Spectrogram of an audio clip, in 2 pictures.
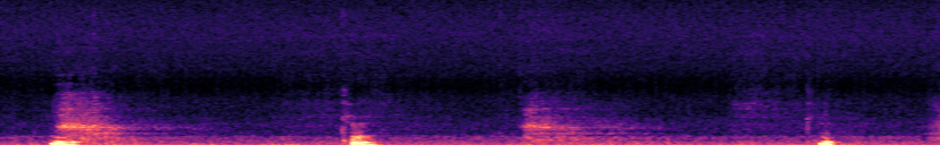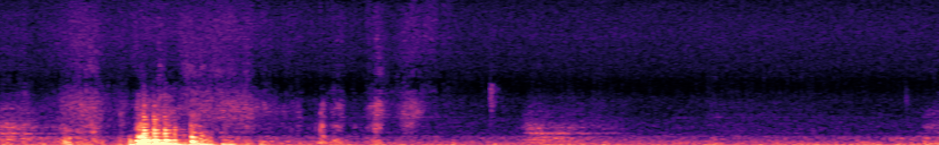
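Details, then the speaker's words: Normal breathing heard during a chest exam: slow, deliberate, unlaboured mouth breaths in a quiet room; lung sounds clear bilaterally in all fields. "then laterally okay lung sounds are clear bilaterally in all Fields now we go to vocal vocal resonance"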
